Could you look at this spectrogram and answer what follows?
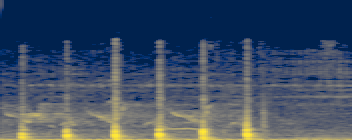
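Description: Six evenly spaced knocks on a door sound close and firm in a quick steady rhythm, followed by a low hum.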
